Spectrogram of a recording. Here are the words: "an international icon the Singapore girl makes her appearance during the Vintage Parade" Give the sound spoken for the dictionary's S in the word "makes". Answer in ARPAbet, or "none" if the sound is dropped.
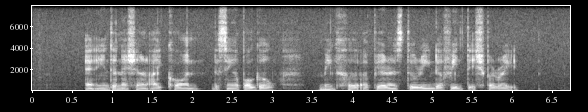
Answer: none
